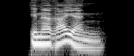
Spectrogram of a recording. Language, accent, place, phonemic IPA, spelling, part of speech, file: German, Germany, Berlin, /ɪnəˈʁaɪ̯ən/, Innereien, noun, De-Innereien.ogg
- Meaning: guts, innards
